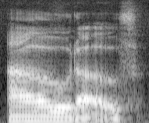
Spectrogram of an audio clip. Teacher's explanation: When it comes to out of, we link these as well, and we have another flap there.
